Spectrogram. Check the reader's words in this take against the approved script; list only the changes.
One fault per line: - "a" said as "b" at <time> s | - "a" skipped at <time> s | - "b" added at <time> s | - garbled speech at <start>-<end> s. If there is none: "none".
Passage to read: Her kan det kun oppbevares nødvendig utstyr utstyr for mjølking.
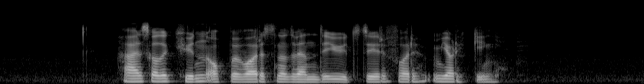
- "kan" said as "skal" at 1.5 s
- "utstyr" skipped at 3.9 s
